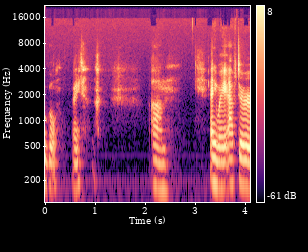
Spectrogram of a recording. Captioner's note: Angela chuckles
